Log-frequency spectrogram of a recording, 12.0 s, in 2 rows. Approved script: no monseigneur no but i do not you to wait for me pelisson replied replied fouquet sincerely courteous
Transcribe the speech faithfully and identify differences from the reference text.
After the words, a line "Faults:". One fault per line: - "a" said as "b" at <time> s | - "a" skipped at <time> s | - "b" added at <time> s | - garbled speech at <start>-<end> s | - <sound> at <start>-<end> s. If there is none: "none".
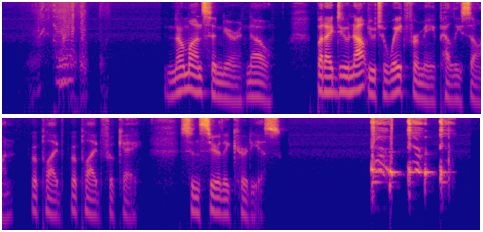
no monseigneur no but i do not you to wait for me pelisson replied replied fouquet sincerely courteous
Faults:
- squeak at 0.2-1.5 s
- cough at 10.6-11.7 s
